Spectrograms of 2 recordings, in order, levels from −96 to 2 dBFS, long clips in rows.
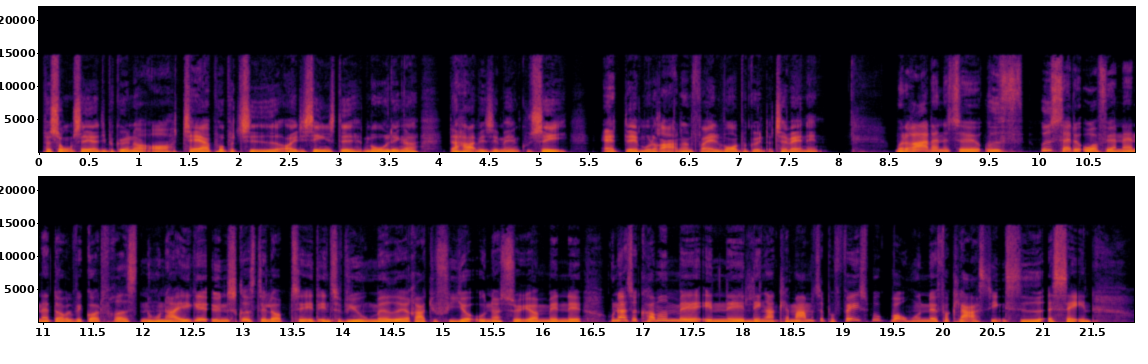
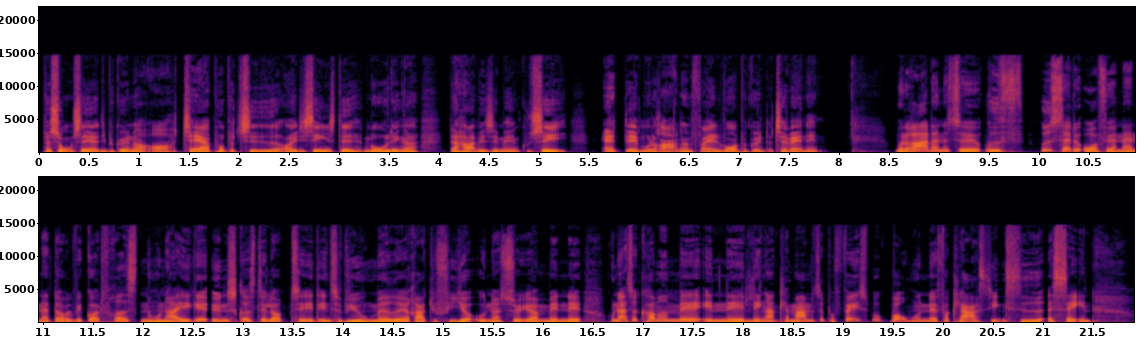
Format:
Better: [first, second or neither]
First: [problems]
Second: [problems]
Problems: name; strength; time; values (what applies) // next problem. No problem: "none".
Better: neither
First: none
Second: none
